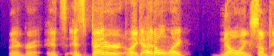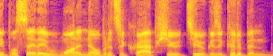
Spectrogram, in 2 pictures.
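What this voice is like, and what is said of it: Usual voice. Nothing is said of it.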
